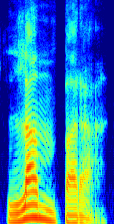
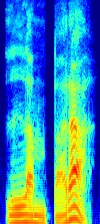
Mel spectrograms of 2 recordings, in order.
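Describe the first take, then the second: First: The stress is on the first syllable. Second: The stress is not on the first syllable. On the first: The speaker calls it right. "Notice how my voice is raised there?" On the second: The speaker calls it wrong. "I don't say lampara"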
